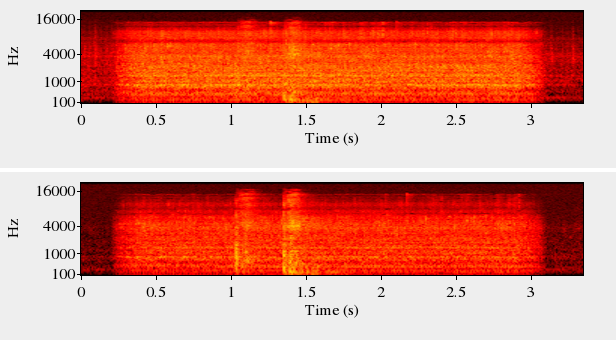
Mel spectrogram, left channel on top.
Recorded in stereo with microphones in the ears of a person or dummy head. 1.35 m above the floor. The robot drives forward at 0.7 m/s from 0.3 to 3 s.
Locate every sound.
1.0 s writing: 40° right (ahead or behind), 2 m; by 1.5 s 35° right (ahead or behind), 2.5 m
